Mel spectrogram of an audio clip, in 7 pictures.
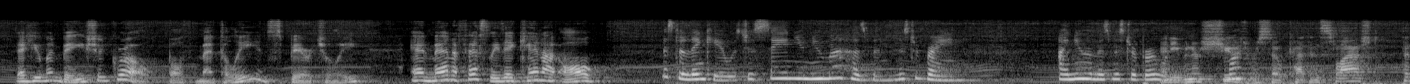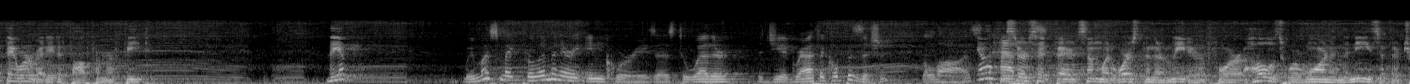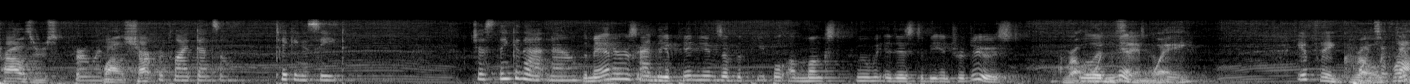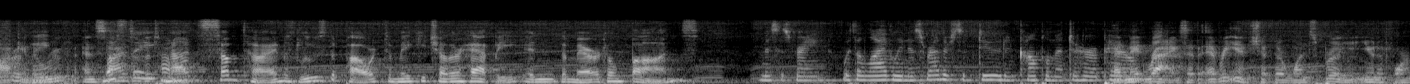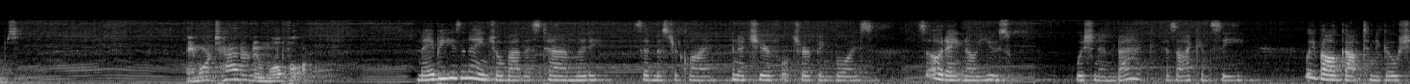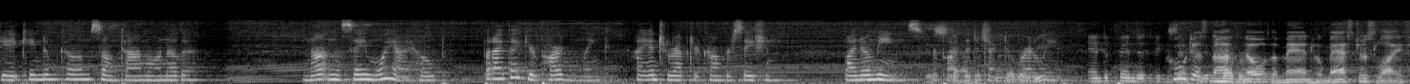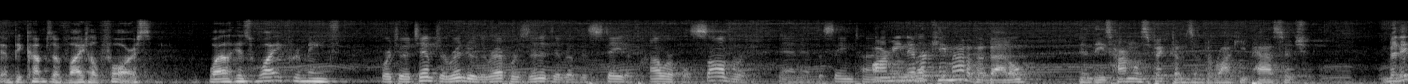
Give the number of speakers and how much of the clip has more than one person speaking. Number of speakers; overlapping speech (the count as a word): four, about 11%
